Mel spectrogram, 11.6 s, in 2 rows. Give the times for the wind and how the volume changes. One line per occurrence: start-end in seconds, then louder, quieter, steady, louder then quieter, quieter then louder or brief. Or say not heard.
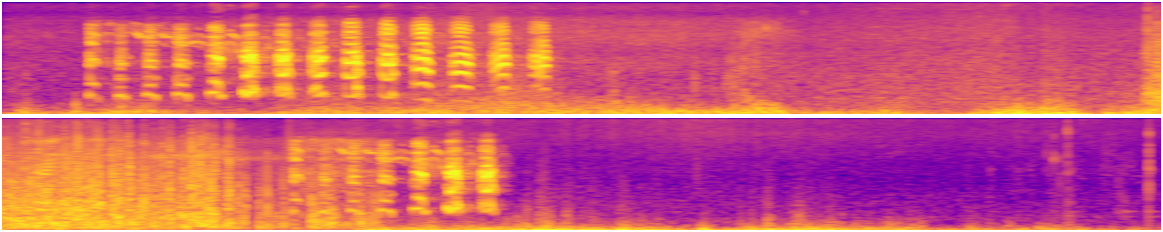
0.0-11.5 louder then quieter.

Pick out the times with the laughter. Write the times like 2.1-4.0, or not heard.
0.4-2.8, 7.2-8.3.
